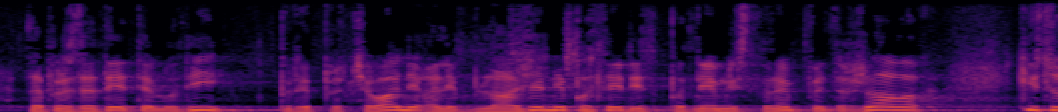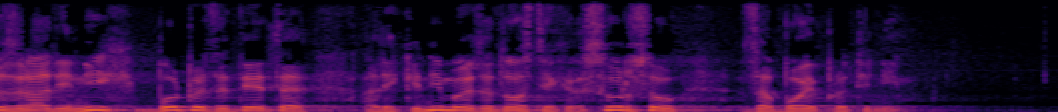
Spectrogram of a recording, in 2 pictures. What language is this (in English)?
Slovenian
